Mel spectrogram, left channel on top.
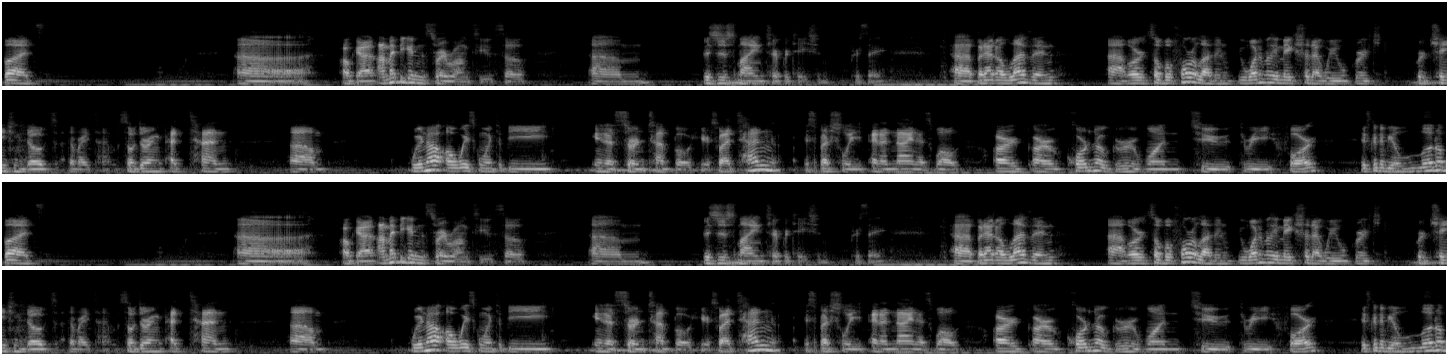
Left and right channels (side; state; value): both; identical; correlation 1.00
